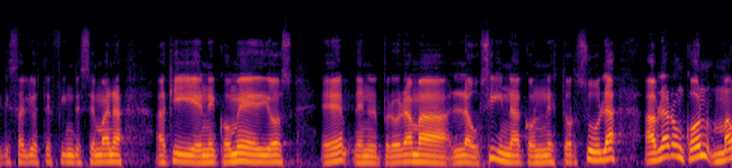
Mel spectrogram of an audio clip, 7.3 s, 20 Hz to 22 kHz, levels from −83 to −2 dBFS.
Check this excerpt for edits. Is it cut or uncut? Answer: uncut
